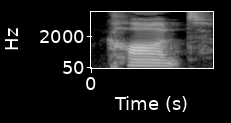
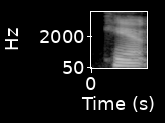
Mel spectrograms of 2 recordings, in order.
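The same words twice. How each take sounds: First: The word is said in a put-on accent. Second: The word is said in an ordinary accent. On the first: One character is pretending to be the other. "when she's acting as Sharon, like" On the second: This is the character's own way of speaking. "instead of"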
